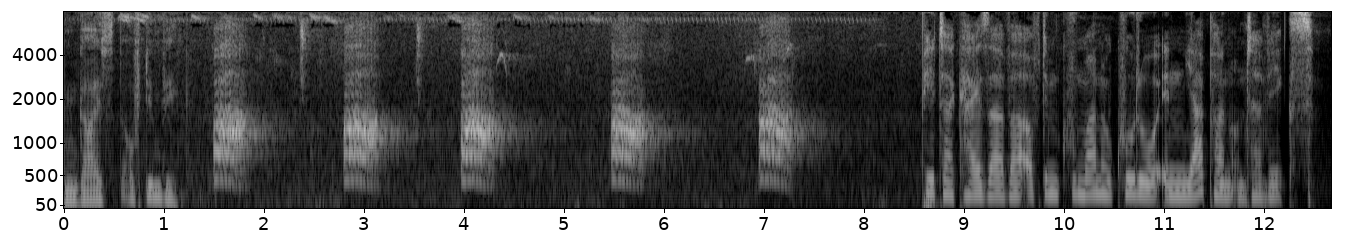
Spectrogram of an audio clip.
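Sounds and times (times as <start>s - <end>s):
speech: 0.0s - 1.3s, 8.6s - 12.6s
crow cawing: 1.4s - 7.8s.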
